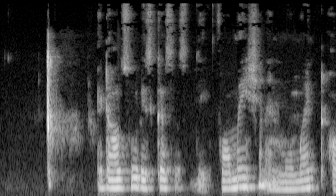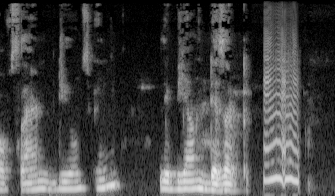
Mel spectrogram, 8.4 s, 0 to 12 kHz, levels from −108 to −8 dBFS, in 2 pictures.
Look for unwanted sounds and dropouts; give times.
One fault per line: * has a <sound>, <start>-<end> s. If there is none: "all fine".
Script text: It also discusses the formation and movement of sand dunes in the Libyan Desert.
* has a laugh, 7.5-8.0 s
